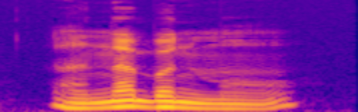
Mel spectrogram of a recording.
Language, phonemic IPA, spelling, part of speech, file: French, /a.bɔn.mɑ̃/, abonnement, noun, Fr-abonnement.ogg
- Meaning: subscription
